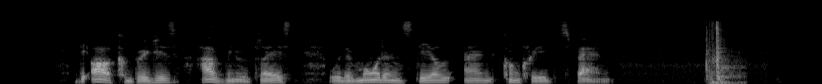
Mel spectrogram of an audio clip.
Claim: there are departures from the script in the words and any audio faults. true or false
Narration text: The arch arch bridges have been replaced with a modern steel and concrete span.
true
